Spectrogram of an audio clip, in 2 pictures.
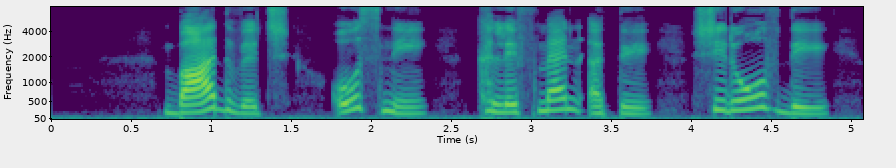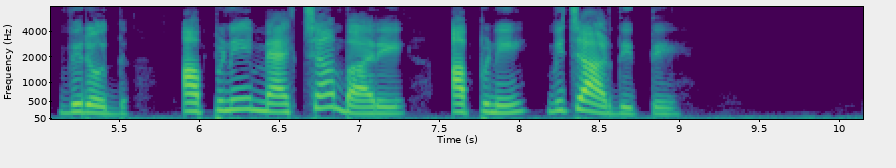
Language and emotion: Punjabi, neutral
